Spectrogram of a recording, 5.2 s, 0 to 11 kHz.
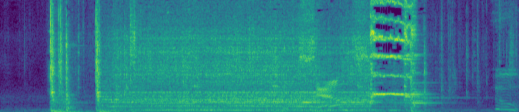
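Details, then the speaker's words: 1971 Ford F600 manual U-Haul truck, long stored: starter cranks with a thin steady squeal that fades when cranking stops; belts rusted and worn skinny from sitting on pulleys are slipping on the alternator. "Sounds good, except for that. Oh, it's just slipping on the alternator. It's just slipping because of these belts."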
